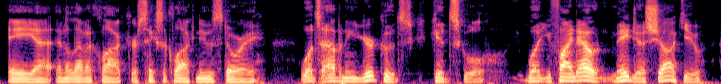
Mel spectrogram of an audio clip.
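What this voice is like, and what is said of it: TV news announcer voice. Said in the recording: “was a good impersonation of the news ... That was exactly the how news. The news sounds.”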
